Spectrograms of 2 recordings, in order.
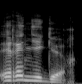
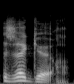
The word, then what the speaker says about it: Eren Yeager: Pour commencer, on va parler de l'erreur dont je suis le moins fier, la prononciation de Eren Yeager. Car oui, j'ai réussi à me tromper et dire Jagger.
